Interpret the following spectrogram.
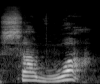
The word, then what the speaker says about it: savoir: But remember, savoir, O-I is wa.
